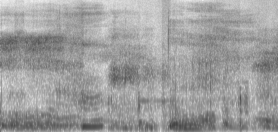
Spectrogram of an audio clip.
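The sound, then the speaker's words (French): A voice imitates a bear's snore from the throat, making several rough, rumbling snorts in a slow rhythm, fairly loud. “Le ronflement de l'ours avec la gorge.”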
